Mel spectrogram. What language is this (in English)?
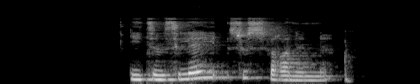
Kabyle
